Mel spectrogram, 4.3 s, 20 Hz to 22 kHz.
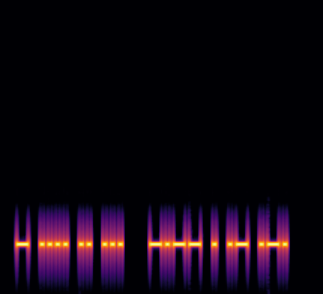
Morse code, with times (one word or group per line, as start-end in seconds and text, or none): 0.2-1.6 THIS
2.0-3.8 YEAR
